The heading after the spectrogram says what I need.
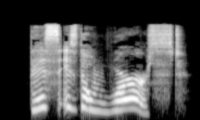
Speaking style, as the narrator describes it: cried ... in frustration

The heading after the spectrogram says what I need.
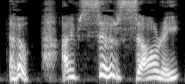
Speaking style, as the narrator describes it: she cried back

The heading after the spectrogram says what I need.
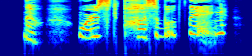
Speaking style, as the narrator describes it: sobbed

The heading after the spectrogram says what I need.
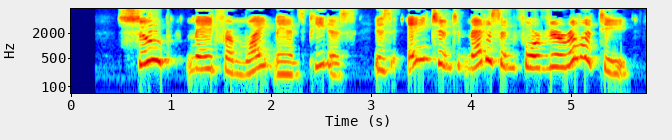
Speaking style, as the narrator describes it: giggled

